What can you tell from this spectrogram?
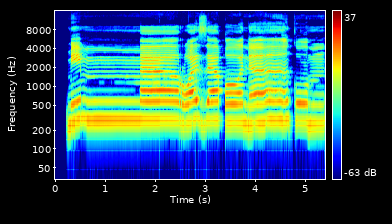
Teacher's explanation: را کو پر پڑھنا ہے، موٹا پڑھنا ہے، قاف پر کلکلا کرنا ہے آپ نے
